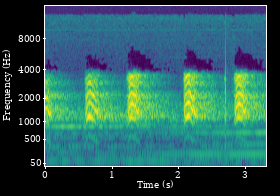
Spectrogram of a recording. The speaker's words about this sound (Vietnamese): Bất chợt từ trên những cành cây cao quanh nghĩa địa, vài con quạ đen bất thình lình vỗ cánh phành phạch rồi bay vút lên, kêu lên từng tiếng thê thiết giận người.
